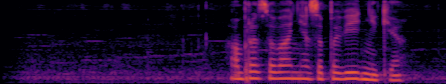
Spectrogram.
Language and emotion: Russian, neutral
